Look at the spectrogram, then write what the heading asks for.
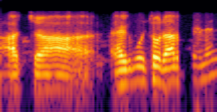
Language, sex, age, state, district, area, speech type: Bengali, male, 18-30, West Bengal, Uttar Dinajpur, rural, conversation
